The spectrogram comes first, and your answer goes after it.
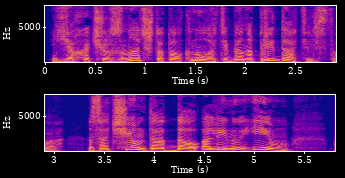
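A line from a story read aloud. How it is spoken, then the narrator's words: Hissed. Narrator (Russian): прошипел Влад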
